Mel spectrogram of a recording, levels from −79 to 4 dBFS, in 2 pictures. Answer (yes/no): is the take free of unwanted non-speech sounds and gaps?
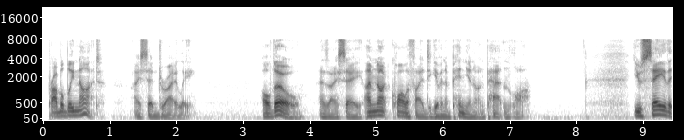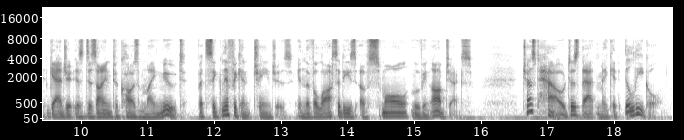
yes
